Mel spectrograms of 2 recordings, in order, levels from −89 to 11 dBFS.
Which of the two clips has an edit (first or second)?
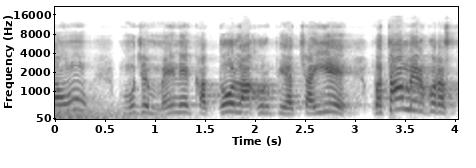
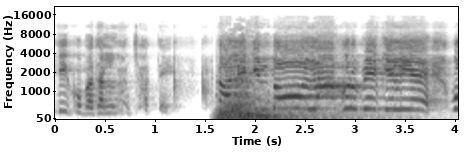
second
